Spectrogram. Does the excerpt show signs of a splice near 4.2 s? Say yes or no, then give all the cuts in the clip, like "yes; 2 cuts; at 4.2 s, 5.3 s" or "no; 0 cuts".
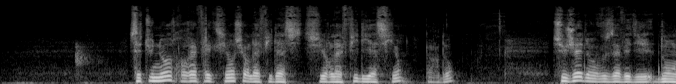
no; 0 cuts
